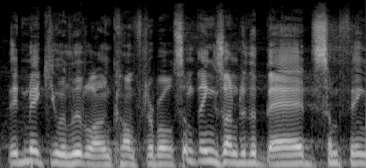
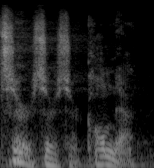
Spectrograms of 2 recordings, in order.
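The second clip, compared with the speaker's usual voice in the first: low, very soft hushing; calming Jesus; 7 semitones lower, 12 dB quieter than usual. Acted. Jesus soothing the angry householder, calming. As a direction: quietly settle someone down.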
